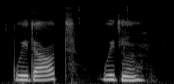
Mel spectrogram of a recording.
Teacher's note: Voiced lenis dental fricative.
